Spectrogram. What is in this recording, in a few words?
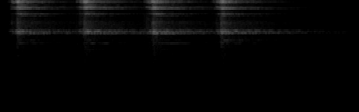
Sleigh Bells Shake Gentle Short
